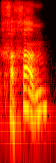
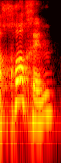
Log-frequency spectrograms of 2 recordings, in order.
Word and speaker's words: chacham: When you use it, you pronounce it differently. You don't pronounce it chacham, which would be the proper pronunciation. If you say he's a chochim, then you're saying he's like a wise guy, or he's actually a foolish.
